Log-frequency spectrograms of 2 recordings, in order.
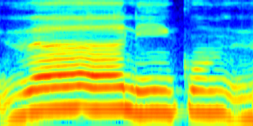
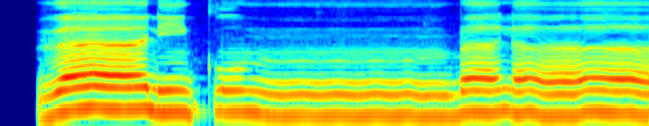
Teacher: keluar lidah, sentuh pada dua gigi kacip bahagian hadapan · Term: huruf dha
